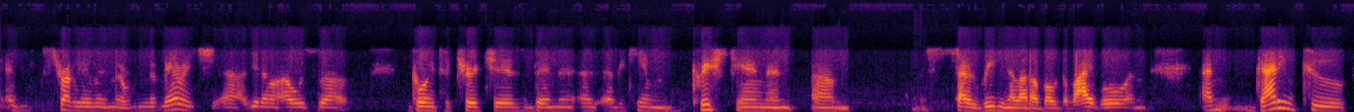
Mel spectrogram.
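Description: Male guest, halting casual testimony, tinny dry phone-line sound. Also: medium pitch, creaky, no room sound. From Peru. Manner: halting, many fillers and restarts. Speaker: podcast guest.

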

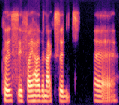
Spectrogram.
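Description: A woman's voice: low-pitched, completely flat delivery, unhurried, a little mellow, dry recording, dull audio. A woman from Sweden with a Swedish accent, speaking thoughtfully in an interview, with many fillers and restarts. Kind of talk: reflective conversation.

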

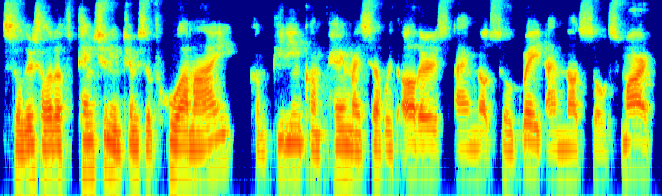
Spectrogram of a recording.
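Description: Low-voiced priest, thoughtful. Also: male voice, flat delivery, moderate pace, fairly bright tone, rough recording. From Peru. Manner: thoughtful, listing examples, clears throat. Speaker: university chaplain priest. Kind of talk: casual interview answers.

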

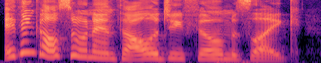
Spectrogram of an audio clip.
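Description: A woman's voice: fairly high pitch, very animated, fast, fairly bright tone, no echo, studio quality. A woman co-hosting a podcast, talking casually and analytically as she explains her views on films. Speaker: podcast co-host. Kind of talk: casual film discussion podcast.

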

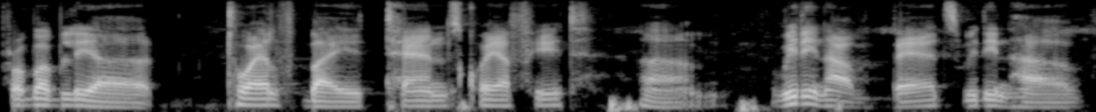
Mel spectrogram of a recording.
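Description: A man with a Kenyan accent speaking as an interview guest, telling his story in measured, hesitant phrases. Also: fairly low pitch, fairly bright tone, no room sound. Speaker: podcast guest, charity staff member. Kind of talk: conversational interview, personal storytelling.

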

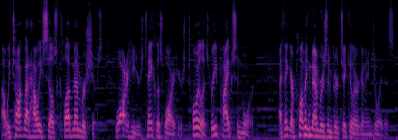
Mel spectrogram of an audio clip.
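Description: A man's voice: mid-range voice, expressive, fast, faint music behind. A male podcast host who reads a scripted introduction and then interviews a guest in an upbeat, encouraging way.

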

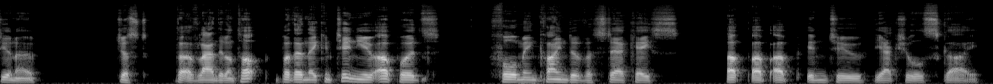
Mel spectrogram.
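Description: Lowish-voiced man in casual chat. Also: fairly bright tone. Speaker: podcast co-host. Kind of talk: casual video game discussion.

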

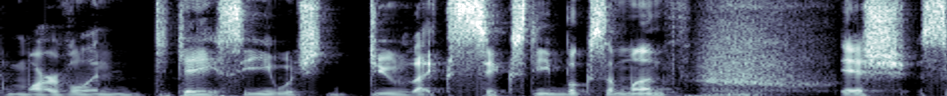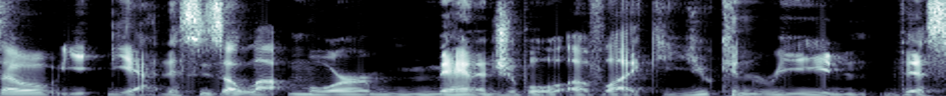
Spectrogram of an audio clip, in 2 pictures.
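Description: A man co-hosting a casual pop culture podcast, explaining things and often repeating words as he goes. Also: deep voice. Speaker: podcast co-host.

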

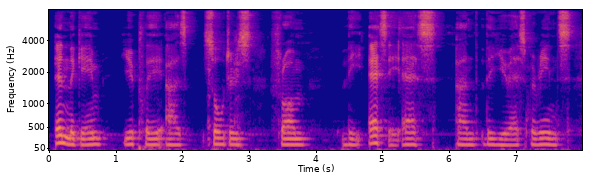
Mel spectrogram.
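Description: A man's voice: medium pitch, a little mellow. A man taking part as a contestant in a comedy panel game, bantering and improvising reviews.

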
